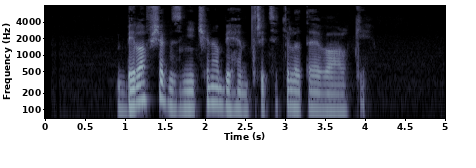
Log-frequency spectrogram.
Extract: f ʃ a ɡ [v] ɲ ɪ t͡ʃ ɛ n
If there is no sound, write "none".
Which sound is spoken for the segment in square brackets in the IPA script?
z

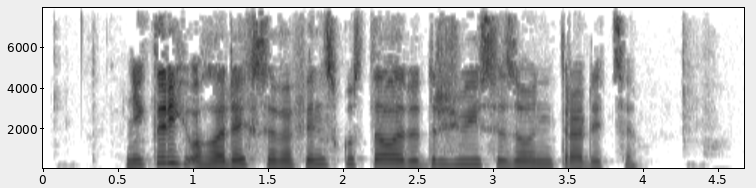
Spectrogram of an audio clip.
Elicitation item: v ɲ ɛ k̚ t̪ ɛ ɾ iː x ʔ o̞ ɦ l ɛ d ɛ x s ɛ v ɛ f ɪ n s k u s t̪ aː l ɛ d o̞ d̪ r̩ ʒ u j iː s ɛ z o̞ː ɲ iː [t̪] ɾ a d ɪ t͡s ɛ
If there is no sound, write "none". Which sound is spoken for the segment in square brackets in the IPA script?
t̪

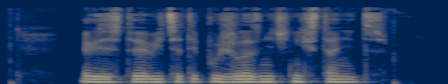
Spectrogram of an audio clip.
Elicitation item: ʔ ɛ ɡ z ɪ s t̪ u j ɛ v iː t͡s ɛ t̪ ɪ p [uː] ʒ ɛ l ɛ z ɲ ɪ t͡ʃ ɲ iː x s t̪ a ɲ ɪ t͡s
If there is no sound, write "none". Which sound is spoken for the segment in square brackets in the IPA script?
uː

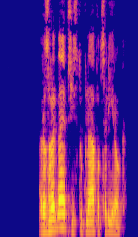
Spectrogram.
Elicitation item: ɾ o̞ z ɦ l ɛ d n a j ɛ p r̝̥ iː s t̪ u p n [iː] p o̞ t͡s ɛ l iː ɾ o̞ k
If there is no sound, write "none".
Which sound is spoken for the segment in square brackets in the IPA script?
aː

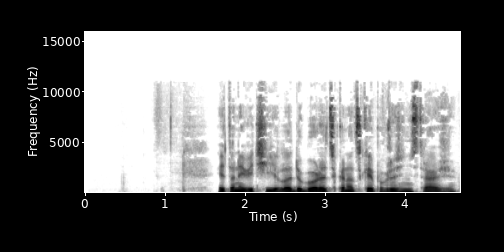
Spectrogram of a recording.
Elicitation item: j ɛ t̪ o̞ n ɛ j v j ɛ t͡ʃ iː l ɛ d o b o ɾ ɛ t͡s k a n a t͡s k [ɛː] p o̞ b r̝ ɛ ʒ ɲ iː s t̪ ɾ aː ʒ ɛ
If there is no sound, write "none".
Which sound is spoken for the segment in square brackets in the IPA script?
ɛː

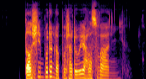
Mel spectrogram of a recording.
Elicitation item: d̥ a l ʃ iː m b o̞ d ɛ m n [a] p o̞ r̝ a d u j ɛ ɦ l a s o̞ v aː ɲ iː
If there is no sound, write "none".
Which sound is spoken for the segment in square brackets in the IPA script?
a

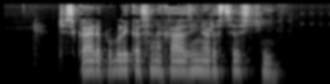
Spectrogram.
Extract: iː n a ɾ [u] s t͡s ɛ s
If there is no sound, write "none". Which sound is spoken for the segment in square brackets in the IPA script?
o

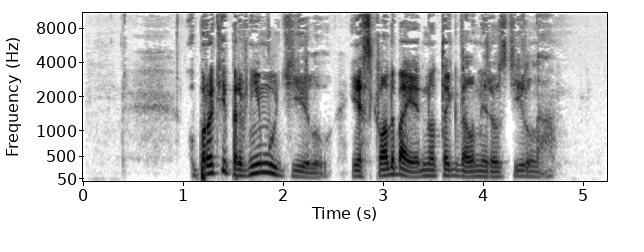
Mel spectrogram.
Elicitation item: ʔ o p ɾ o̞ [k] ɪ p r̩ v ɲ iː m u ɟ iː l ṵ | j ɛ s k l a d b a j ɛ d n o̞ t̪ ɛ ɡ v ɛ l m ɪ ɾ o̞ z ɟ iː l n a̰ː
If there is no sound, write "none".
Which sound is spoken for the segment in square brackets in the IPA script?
c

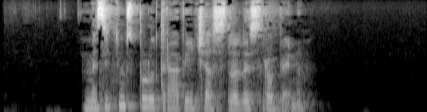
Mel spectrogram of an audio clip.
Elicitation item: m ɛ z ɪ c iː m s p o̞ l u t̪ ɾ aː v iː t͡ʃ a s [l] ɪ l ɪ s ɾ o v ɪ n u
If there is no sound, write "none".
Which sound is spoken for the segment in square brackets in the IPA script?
l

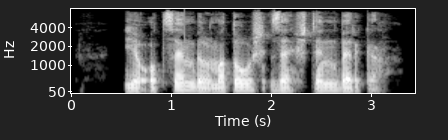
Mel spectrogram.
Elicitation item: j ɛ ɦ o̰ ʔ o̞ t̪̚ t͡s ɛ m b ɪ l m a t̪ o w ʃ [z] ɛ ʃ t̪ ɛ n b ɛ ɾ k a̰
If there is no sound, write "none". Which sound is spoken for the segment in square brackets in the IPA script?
z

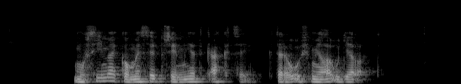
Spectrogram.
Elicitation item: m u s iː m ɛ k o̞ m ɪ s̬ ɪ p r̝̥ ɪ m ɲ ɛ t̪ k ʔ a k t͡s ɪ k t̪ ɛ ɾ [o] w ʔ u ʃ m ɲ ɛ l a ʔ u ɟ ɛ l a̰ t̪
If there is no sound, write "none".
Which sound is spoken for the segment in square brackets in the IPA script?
o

